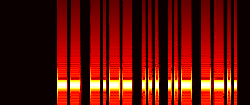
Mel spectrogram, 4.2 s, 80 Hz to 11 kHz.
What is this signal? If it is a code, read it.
Morse code, heard as a keyed tone, about 22 wpm, 700 Hz. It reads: MYSUZ
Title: Code Groups - 5 Letters - 22wpm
